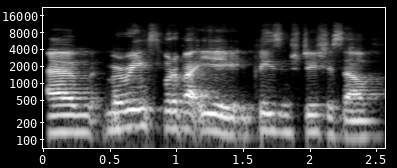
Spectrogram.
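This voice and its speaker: Bright-voiced man hosting a panel. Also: medium pitch, a little fast. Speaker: panel host. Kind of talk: online panel moderation.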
